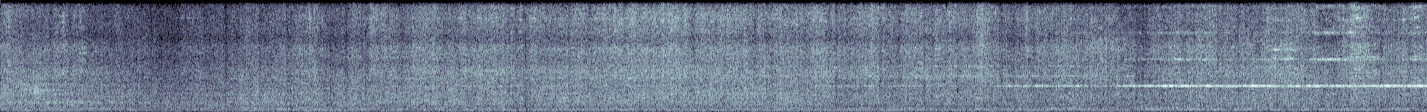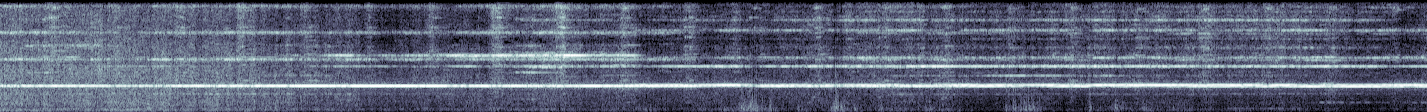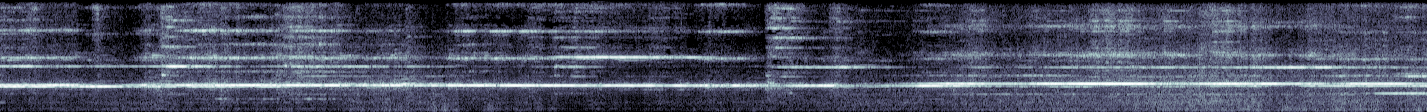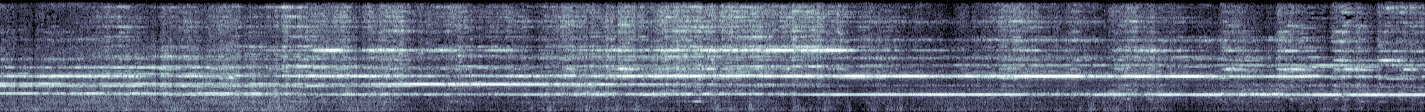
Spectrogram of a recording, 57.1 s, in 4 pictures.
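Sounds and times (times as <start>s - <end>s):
wheels rumbling and clattering on rail: 0.0s - 57.0s
wheels squealing: 8.4s - 57.0s.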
